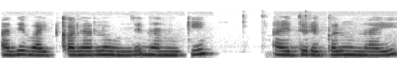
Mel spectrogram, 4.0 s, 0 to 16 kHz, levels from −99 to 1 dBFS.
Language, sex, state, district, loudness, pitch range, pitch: Telugu, male, Telangana, Karimnagar, -20 LUFS, 220-240 Hz, 230 Hz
